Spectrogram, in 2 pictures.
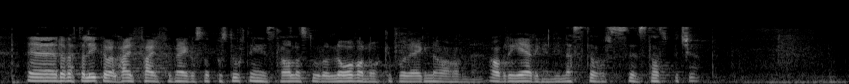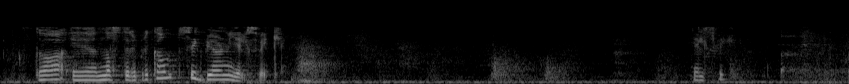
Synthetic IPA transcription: d̪ɛːʋɛt̪ɑliːkəɾʋɛlɦæɪlfæɪlfɔɾmeːɡɔst̪ɔːpʰɔst̪uːɾt̪ʰɪŋənst̪ʰɑːləst̪uːɾɔloːʋəɾnɔkəpʰɔʋɛːɡnəɑːʋɑʋɾɛjeːɾɪŋənɪːnɛst̪əoːɾsst̪ɑːt̪sbʉd̪ʃɛt̪ | d̪̥ɑːʔænɛst̪əɾɛplɪkɑnt̪sɪɡ̚bjøːɳjɛlsʋɪ̰k | jɛlsʋɪk

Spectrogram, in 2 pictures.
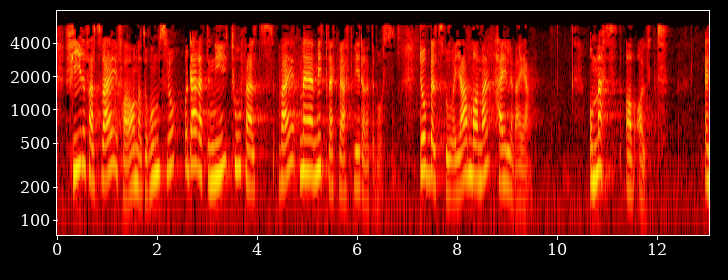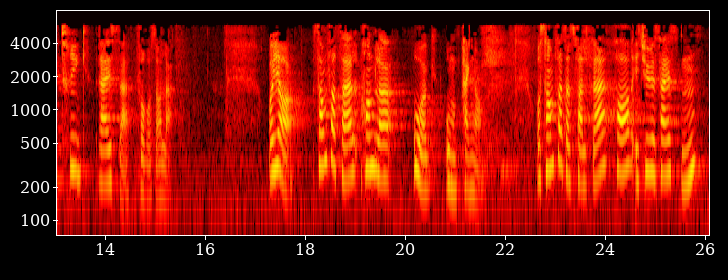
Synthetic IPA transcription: fiːʁəfɛlt̪sʋæɪfʁɑɑnd̪ɑt̪ʰɪlʊmsluː | ɔd̪æʁɛt̪ənyːt̪ʰuːfɛlt̪sʋæɪmɛmɪt̪ːʁɛkʋæʁkʋiːd̪əʁət̪ʰɪlɔ̰sd̪̥ɔbəlt̪spuːʁəjæʁnbɑːnəhæɪləʋæ̰ɪə̰n | ɔmɛst̪ɑʋɑ̰lt̪ | æɪt̪ʰʁʏɡʁæɪsə̰fɔʁɔsɑlːə̰ | ɔjɑːsɑmfɑsɛlhɑnd̪ləʁ | oːɡʔʊmpʰɛŋːə̰ | ʔɔsɑmfɑsɛsfɛlt̪əhɑʁḭːçʉːəsæɪst̪n̩

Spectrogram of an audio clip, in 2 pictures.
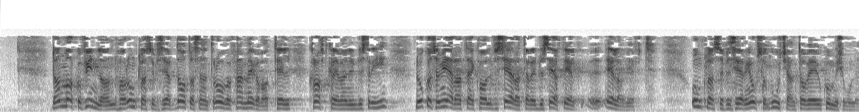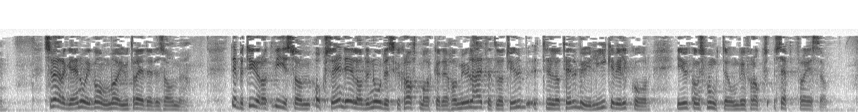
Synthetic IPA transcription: d̪ɑnmɑɾkɔfɪnlɑnd̪ɦɑɾʊmkʰlɑsɪfɪseːɾt̪̚d̪ɑːt̪ɑsɛnt̪əɾoːʋəɾfɛmːɛɡɑʋɑʈʰːɪlkʰɾɑft̪kʰɾeːʋɑnəɪnd̪ʉst̪ɾiːnoːkɔsɔmjøːɾɑt̪̚d̪ɛɪkʰʋɑlɪfɪseːɾɑt̪ʰɛɾɛd̪ʉseːɾt̪ːeːlɑːʋjɪft̪ | ʊmkʰlɑsɪfɪseːɾɪŋæɾɔksɔɡuːçɛnt̪ɑːʋeːʉːkʰʊmɪʃuːnən | sʋæɾɡəɛnoːɪɡɑŋːmɛʉːt̪ɾeːd̪əd̪ɛsɑːmə | d̪̥ɛbət̪ʰyːɾɑt̪ʋɪsɔmɔɡsɔæɪnd̪eːlɑːʋd̪ɛnuɾd̪ɪskəkʰɾɑft̪mɑɾkəd̪əɦɑɾmʉːlɪheɪt̪ət̪ʰɪlt̪ʰɪlɔt̪ʰɪlbyːliːkəʋɪlkʰoːɾɪʉːt̪̚ɡɑŋspʰʊŋkt̪əʊmʋɪfɾɑsɛpt̪fɾɑeːsɑ̰

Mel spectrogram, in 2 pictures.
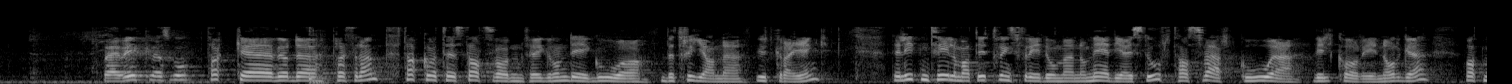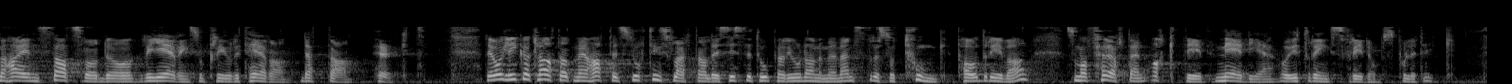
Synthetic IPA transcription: ɛʋɪkʋɛsɡuːt̪ʰɑkʋød̪əpʰɾɛsɪd̪ɛnt̪ʰːɑkːɔt̪ʰɪlst̪ɑːt̪sɾoːd̪n̩fɔɾæɡɾʉnd̪ɪɡuːɔbət̪ʰɾyːɑnəʉːt̪ɡɾæɪɪŋ | d̪̥ɛæɾliːt̪n̩t̪ʰʋiːlɔmɑt̪ʏt̪ɾɪŋsfɾiːd̪ʊmənɔmeːd̪ɪɑɪst̪uːɾt̪hɑsʋæːɾt̪ɡuːəʋɪlkʰoːɾɪnɔɾɡə | ɔɑt̪mɛɦɑɾɛnst̪ɑːt̪sʋɔɖ̪ɔɾɛjeːɾɪŋsɔmpʰɾɪʊɾɪt̪ʰeːɾəɾd̪ɛt̪ːɑ | høːkt̪ | d̪̥ɛæɾoːɡliːkɑkʰlɑːɾt̪ɑt̪mɛhɑɾhɑt̪ːæɪt̪st̪uːɾt̪ɪŋsflæɾt̪ɑːld̪æɪsɪst̪ət̪ʰuːpʰæɾɪuːd̪ɑnəmɛʋɛnst̪ɾəsɔt̪ʰʊŋɡpʰɑʊd̪ɾiːʋɑɾsɔmhɑɾføːɾt̪æɪnɑkt̪ɪʋmeːd̪ɪəɔʏt̪ɾɪŋsfɾiːd̪ɔmspʰʊlɪt̪ʰɪkː

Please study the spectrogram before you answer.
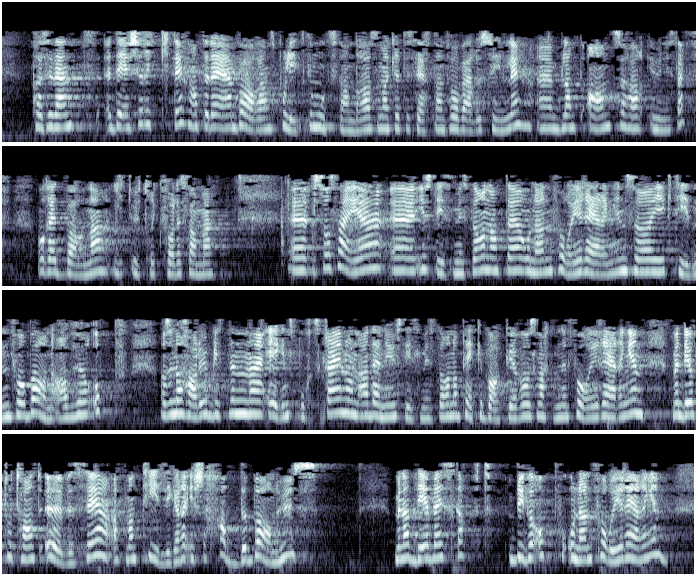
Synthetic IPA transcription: pʰɾɛsɪd̪ɛnt̪d̪ɛæɾɪçːəɾɪkt̪ɪɑt̪d̪ɛæbɑːɾəhɑnspʰʊliːt̪ɪ̥skəmuːt̪st̪ɑnd̪əʁəsɔmhɑʁkɾɪt̪ɪseːʁt̪hɑnfɔʁɔʋæːɾəʉːsyːnlɪblɑnt̪ʰɑːənt̪sɔɦɑɾʉːnɪsɛf | ɔʁɛd̪bɑːʁnɑjɪt̪ːʉːt̪ʰɾʏkːfɔʁd̪ɛsɑmːə | sɔsæɪəjʉst̪iːt̪smɪnɪst̪əʁənɑt̪ʉnːəʁd̪ɛnfoːʁɪəɾɛjeːʁɪŋənsɔjɪkːt̪ʰiːd̪n̩fɔʁbɑːʁnəʔɑʋhøːɾɔpː | ɑlsɔnoːɦɑd̪ɛjʊblɪt̪ːɛneːɡənspʊʁt̪sɡʁæɪnʊnːəd̪ɛnːəjʉst̪iːtsmɪnɪst̪əɾənɔpʰeːkəbɑːkøːʋəɾɔsnɑkːɔmd̪ɛnfɔːɾɪəʁɛjeːɾɪŋənmɛnd̪ɛjɔʊt̪ʰʊt̪ʰɑːlt̪øːʋəseːɑ̰t̪mɑnt̪ʰiːd̪lɪɡɑʁəʔɪçːəhɑd̪ːəbɑʁnəhʉːs | mɛnɑt̪̚d̪ɛblæɪskɑpt̪bʏɡːɑʔɔpːʊ̰nːəʁd̪ɛnfɔɾɪəʁɛjeːɾɪŋən

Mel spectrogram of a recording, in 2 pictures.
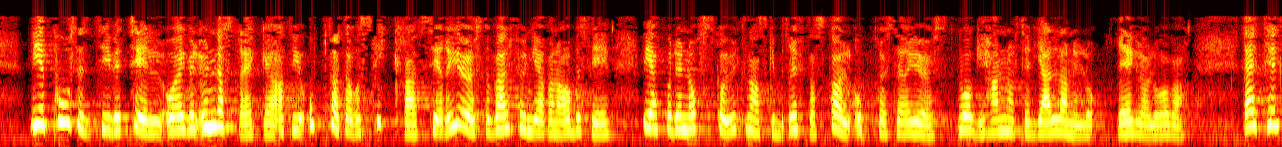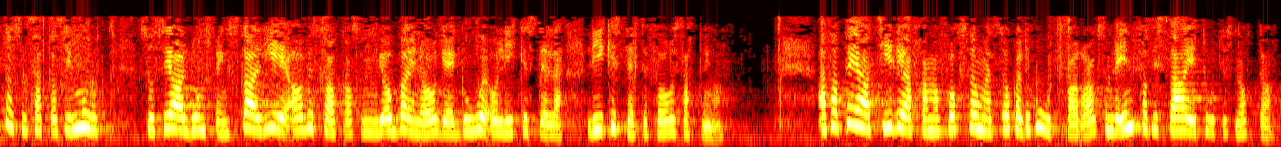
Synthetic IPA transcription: ʋɪæpʰusɪt̪ʰiːʋət̪ʰɪlɔ̰ɛɡʋɪlʔʉnd̪əʁst̪ʁeːkəʔɑ̰t̪ʋɪæɾʔʊpt̪ʰɑt̪ːɑʋɔsɪkʁɑɛt̪sɛɾɪøːst̪ɔʋɛlfʉŋɡeːɾənəɑɾbɛɪsliːʋ | ʋɪæboːd̪ənɔʁskəɔʉːt̪n̩lɑnskəbəd̪ʁɪft̪əskɑlʊ̰p̚t̪ʰɾøːsɛɾɪøːst̪ʰoːɡɪɦɛnhɔlt̪ʰɪljɛlːənə | ʁeːɡləʁloːʋəɾ | d̪̥æɪt̪ʰːɪlt̪ɑːlsɔmsɛt̪ːəsɛmuːt̪ | sʊsɪɑːld̪ʊmpɪŋskɑljeːʔɑʁbæɪst̪ʰɑːkəʁsɔmjɔbːəɾɪnɔʁɡəɡuːəʔɔliːkəst̪ɪləliːkəst̪ɪlt̪əfoːɾʉːt̪sɛt̪nɪŋə̰ʁ | æfɑpʰeːhɑʁt̪ʰiːd̪lɪəʁəfʁɛmːəfɔʁslɑːɡmɛt̪soːkɑlt̪ʁuːt̪fɑʁd̪ɾɑːɡsɔmblɛɪnføːʁt̪ɪsʋæʁjəit̪ʰuːt̪ʰʉːsn̩ɔɔt̪ːə̰

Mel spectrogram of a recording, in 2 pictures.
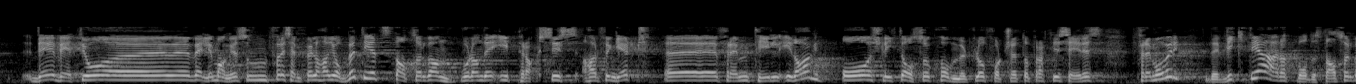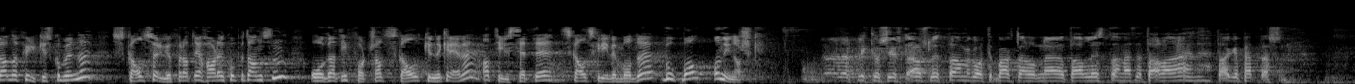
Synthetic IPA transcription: d̪ɛʋeːt̪jʊ | ʋɛld̪ɪmɑŋːəsɔmfɔɾɛksɛmpəlɦɑɾjɔbːət̪ɪɛt̪st̪ɑːt̪sɔɾɡɑːnʋʊɖɑnd̪ɛʔɪpʰɾɑksɪshɑɾfʉŋɡeːʈ | fɾɛmːt̪ʰɪlɪd̪ɑːɡɔʂɭiːk̚d̪ɛɔsːɔkʰɔmːəʈʰɪlɔfɔʈʂɛt̪ːəɔpʰɾɑk̚t̪ɪseːɾəs | fɾɛmːoːʋəɾd̪ɛʋɪkt̪ɪəæɾɑt̪̚boːd̪əst̪ɑːt̪sɔɾɡɑːnəɔfʏlkəskʊmʉːnə | skɑlsœɾɡəfɔɾɑt̪̚d̪ɪɦɑɖɛnkʰʊmpət̪ʰɑnsn | ɔɡɑt̪̚d̪ɪfɔʈʂɑt̪skɑlkʰʉnːəkʰɾeːʋəʔɑ̰t̪ʰːɪlsɛt̪ːəskɑlskɾiːʋəboːd̪əbuːkmoːlɔnyːnɔ̰ʂk | d̪ɾɛpʰlɪkːɔʂɪft̪əɑːʋʂlʉt̪ːəmɛɡoːɾʈ̪ɪlbɑːkət̪ɪlnɔɖ̪ɪnæːɾət̪ʰɑːləlɪst̪ənɛst̪ət̪ʰɑːləɾət̪ʰɑ̰ːɡəpʰɛt̪ə̰ʂn̩

